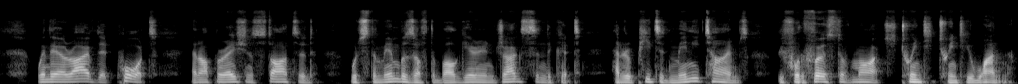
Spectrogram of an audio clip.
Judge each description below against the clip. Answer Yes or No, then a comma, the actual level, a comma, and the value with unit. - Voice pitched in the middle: No, low, 105 Hz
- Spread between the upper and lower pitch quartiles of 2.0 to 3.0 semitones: No, average, 3.6 semitones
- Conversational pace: Yes, average, 155 wpm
